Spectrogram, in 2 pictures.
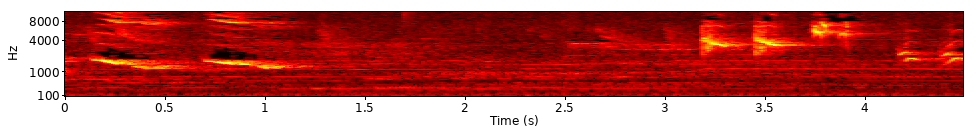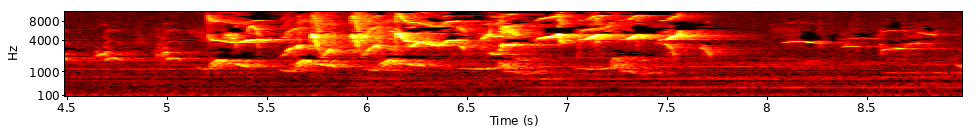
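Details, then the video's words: Songbird's bright chirping song: two slurred whistles open, then a quiet gap, then a burst of rapid varied chirps and trills, with a soft tonal hum in the background. "Chim hot hay"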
